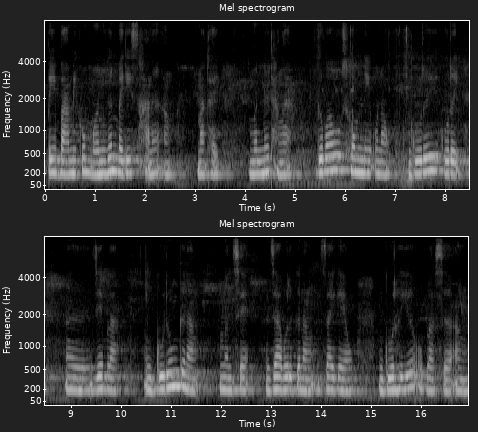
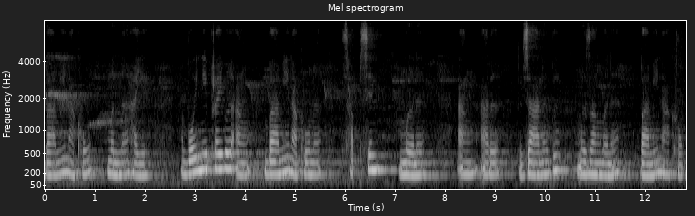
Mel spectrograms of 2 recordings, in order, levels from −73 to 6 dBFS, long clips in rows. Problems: constant background noise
